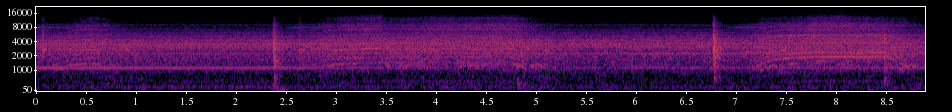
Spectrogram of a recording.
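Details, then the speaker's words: Team C Jekyll RC buggy brushless conversion, Etronix 3300Kv motor on cheap unbranded 60A ESC; thin high whine climbs slowly with each throttle squeeze, couple of sharp ticks; suspected faulty motor or poor motor connection, GoolRC motor spun up instantly. "However, from the evidence, this motor is also crap because the Ghoul one picked up speed instantly with this, and I believe, was it not slow with this? I think it was."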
